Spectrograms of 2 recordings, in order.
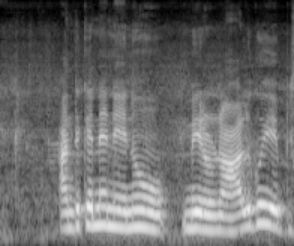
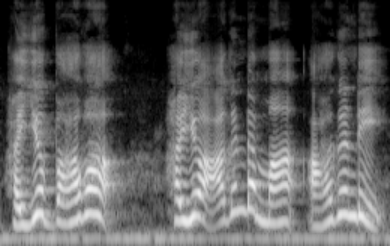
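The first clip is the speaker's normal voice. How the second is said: high, urgent cry to stop; alarmed plea; 7 semitones higher, 3 dB louder than usual. A narrator's reading. Sita tries to stop mother hitting Ram, alarmed plea. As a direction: plead in alarm, pitch raised. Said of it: "ఆపడానికి ప్రయత్నిస్తూ".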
